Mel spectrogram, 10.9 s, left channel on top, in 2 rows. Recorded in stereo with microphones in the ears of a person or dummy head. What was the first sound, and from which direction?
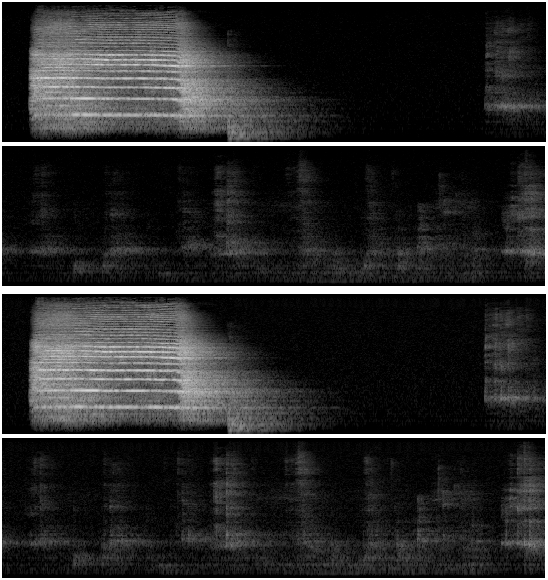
A scream, 15° left (ahead or behind).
